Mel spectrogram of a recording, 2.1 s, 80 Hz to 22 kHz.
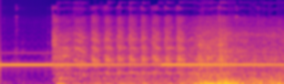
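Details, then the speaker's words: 2003 Dodge Ram 3500 Cummins turbo diesel, 559,000 miles, with new starter: brisk even cranking turns, catches within about a second and settles into steady idle; healthy start, "what a dream". "Oh yeah. What a dream. Sweet."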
